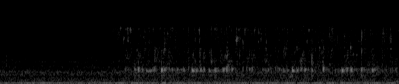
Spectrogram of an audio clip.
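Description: Vodka poured into a cup, a soft, steady trickle of liquid that begins after a second of near silence and continues faintly to the end, with no voices.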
